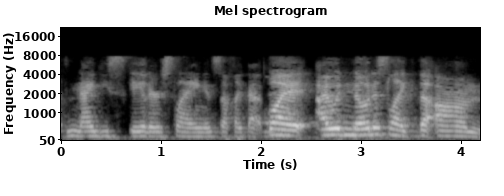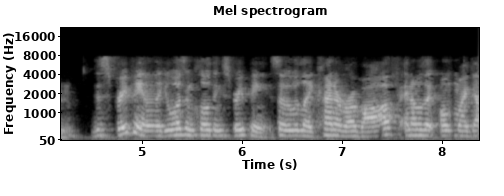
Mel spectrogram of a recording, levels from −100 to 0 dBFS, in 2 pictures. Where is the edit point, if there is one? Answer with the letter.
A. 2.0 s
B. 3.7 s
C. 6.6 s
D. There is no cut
A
